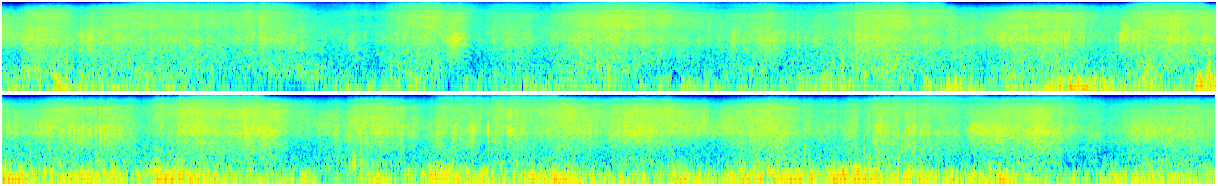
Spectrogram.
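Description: Skis scraping over firm, cut-up snow through a series of turns, the noise swelling with each turn every second or two. Wind buffets the microphone with a low rumble, heavier in the second half.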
